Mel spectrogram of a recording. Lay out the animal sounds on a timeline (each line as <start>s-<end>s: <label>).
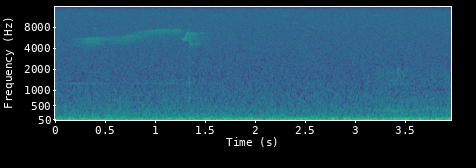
0.0s-1.7s: Northern Parula (Setophaga americana)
